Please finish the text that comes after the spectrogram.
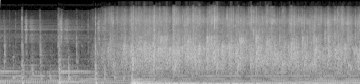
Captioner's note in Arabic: الجمهور يصفق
